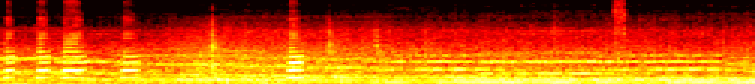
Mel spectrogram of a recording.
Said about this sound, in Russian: Через толпу пробираются два ретро-автомобиля.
